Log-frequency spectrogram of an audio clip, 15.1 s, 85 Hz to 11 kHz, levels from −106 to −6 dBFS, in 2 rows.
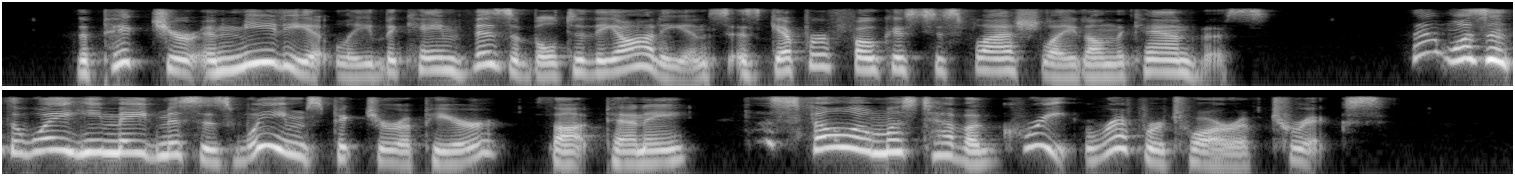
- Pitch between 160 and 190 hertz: No, high, 235 Hz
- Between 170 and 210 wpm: No, average, 145 wpm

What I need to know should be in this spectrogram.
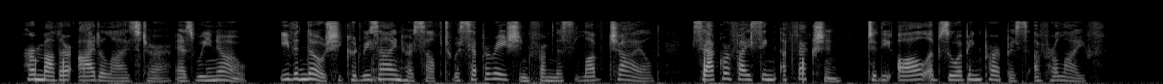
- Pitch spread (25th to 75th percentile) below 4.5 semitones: No, average, 5.0 semitones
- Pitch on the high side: Yes, high, 195 Hz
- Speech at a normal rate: Yes, average, 155 wpm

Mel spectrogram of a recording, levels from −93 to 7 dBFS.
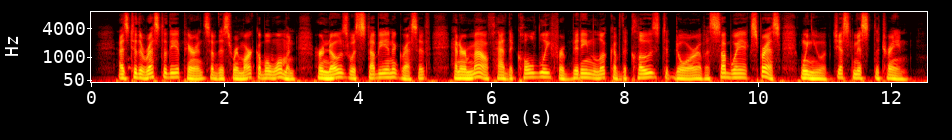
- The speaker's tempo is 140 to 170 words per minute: No, average, 190 wpm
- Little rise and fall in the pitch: No, average, 4.8 semitones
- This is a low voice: Yes, low, 110 Hz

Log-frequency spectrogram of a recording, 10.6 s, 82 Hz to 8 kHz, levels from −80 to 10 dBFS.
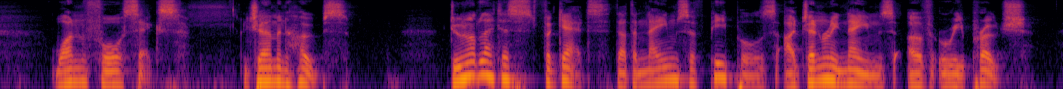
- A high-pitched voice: No, low, 110 Hz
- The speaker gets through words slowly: Yes, slow, 105 wpm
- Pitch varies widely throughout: Yes, wide, 6.0 semitones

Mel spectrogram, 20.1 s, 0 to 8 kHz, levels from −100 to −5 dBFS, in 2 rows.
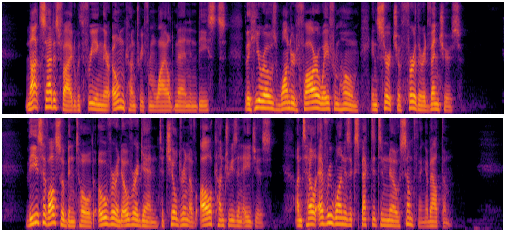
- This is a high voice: No, medium, 140 Hz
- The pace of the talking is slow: No, average, 150 wpm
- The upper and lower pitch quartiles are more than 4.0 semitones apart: Yes, average, 5.1 semitones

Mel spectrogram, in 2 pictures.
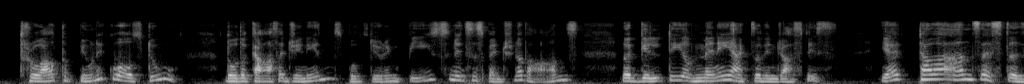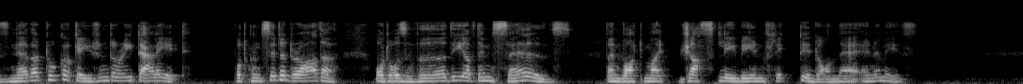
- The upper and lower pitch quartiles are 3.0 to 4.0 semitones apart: No, average, 4.8 semitones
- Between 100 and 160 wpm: Yes, average, 145 wpm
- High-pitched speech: No, medium, 150 Hz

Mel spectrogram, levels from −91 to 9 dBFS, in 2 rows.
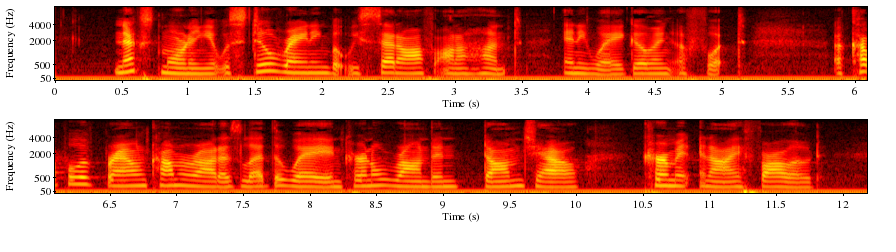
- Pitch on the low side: No, medium, 185 Hz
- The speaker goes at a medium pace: Yes, average, 165 wpm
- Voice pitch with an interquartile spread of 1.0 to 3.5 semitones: Yes, narrow, 2.6 semitones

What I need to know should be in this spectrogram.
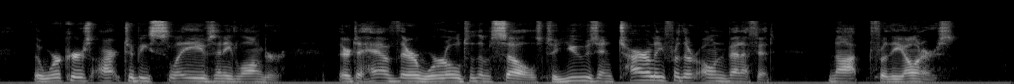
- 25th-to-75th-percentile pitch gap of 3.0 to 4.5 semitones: Yes, average, 3.3 semitones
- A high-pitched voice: No, medium, 140 Hz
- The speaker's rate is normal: Yes, average, 155 wpm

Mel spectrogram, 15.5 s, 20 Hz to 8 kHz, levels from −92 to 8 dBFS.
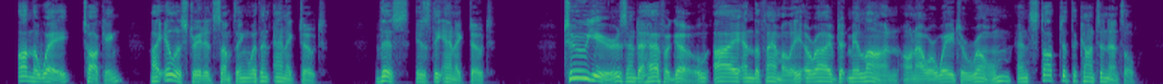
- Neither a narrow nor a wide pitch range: Yes, average, 4.0 semitones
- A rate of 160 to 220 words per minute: No, average, 145 wpm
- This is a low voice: Yes, low, 130 Hz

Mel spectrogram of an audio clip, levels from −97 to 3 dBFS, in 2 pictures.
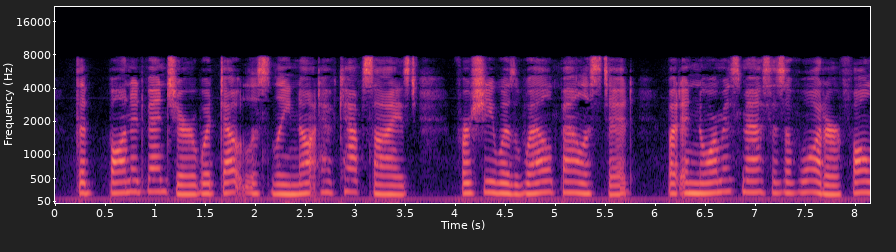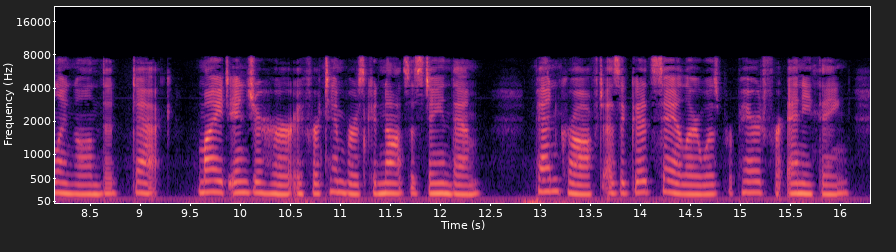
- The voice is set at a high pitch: Yes, high, 205 Hz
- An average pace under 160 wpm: Yes, average, 145 wpm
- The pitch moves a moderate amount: No, narrow, 2.3 semitones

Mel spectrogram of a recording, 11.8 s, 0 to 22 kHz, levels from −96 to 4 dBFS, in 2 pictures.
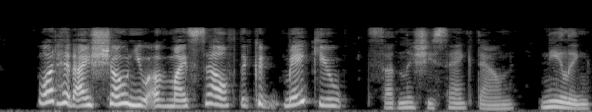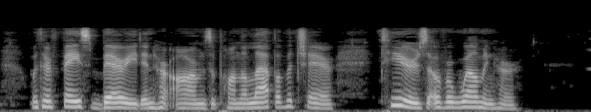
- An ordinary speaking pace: Yes, average, 165 wpm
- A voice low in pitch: No, medium, 185 Hz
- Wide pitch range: Yes, wide, 6.7 semitones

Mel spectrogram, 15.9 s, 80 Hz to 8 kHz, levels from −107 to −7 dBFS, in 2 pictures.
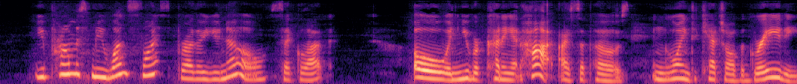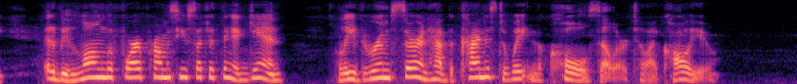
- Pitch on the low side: No, high, 215 Hz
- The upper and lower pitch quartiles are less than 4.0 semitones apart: No, average, 5.2 semitones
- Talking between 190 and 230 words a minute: Yes, fast, 205 wpm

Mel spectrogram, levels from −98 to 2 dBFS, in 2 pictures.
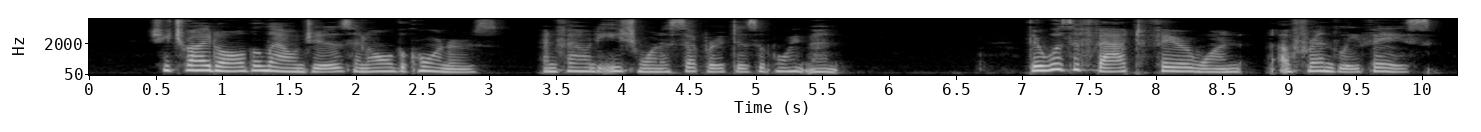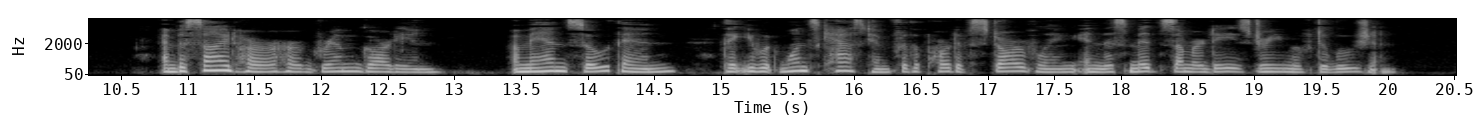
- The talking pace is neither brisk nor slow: Yes, average, 155 wpm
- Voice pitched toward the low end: No, high, 190 Hz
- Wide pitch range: No, average, 3.0 semitones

